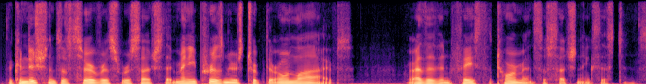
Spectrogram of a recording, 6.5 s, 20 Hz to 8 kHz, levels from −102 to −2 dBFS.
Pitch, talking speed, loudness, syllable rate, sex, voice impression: 110 Hz, 205 wpm, -18 LUFS, 6.3 syllables/s, male, very masculine, very middle-aged, very thick, relaxed, weak, dark, very soft, slightly muffled, fluent, very cool, very intellectual, sincere, very calm, very mature, very friendly, very reassuring, unique, elegant, wild, sweet, slightly lively, kind, modest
